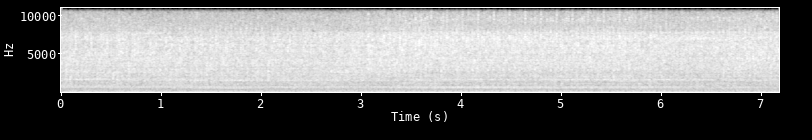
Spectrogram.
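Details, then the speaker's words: Mercedes C55 V8 with new intake spacers, in neutral, first start with the cooling fan unplugged: deep, loud, even burble with a steady beat and no misses or ticks; smooth, healthy idle. "that sounds like it should oh man what a relief okay that sounds great let's let it run for a little bit"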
